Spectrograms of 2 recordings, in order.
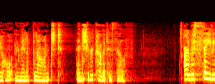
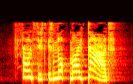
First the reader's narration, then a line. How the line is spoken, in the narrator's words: Lily roared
